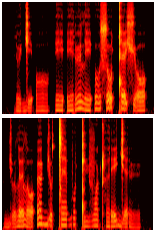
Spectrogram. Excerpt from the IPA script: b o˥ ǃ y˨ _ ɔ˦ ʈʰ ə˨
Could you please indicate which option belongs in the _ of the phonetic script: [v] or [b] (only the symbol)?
v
